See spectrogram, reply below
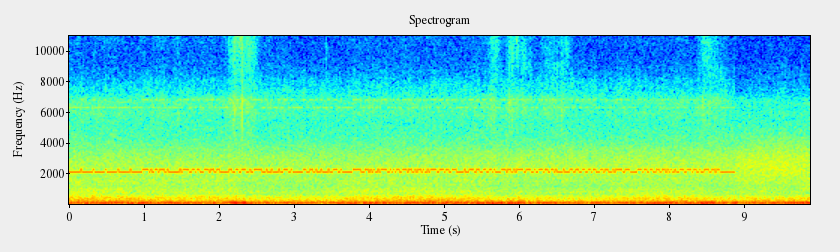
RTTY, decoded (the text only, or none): EL VINT-I-TRES DE MAIG EN GUILLEM IRA AL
